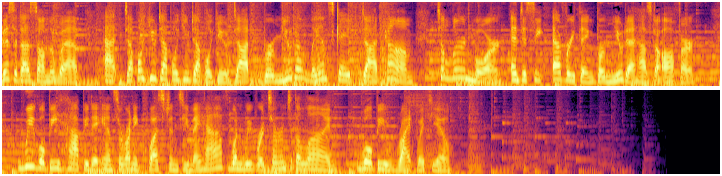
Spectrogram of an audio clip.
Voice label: Landscape Service On Hold Message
